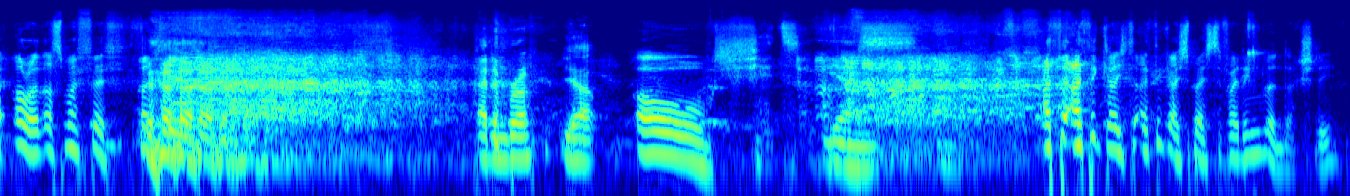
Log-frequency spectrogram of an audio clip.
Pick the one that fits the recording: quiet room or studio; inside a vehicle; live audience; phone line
live audience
